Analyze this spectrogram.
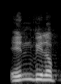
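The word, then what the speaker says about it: envelope: envop is the correct pronouncation of this word.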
